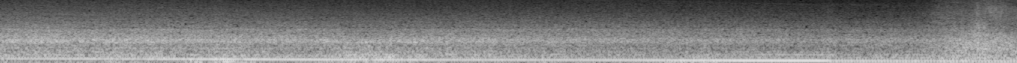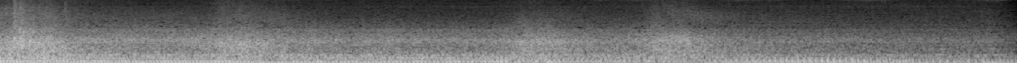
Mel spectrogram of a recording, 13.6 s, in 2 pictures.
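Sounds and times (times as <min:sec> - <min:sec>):
Audi Q2 engine revving up and down while driving, onboard at right exhaust: 0:00.0 - 0:12.7.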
